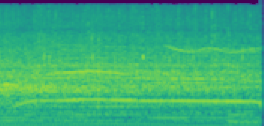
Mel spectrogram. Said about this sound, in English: Oh, clap louder. Worship team, come on back up. Come on back up. Worship team, clap louder, because that's worth clapping over.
